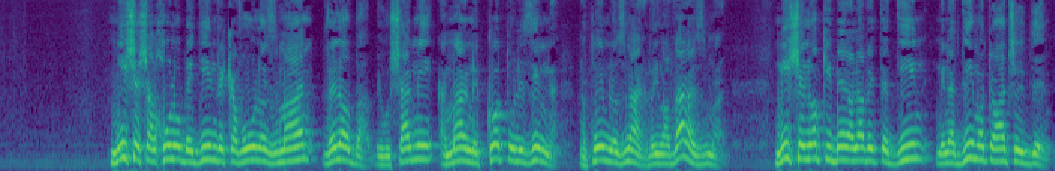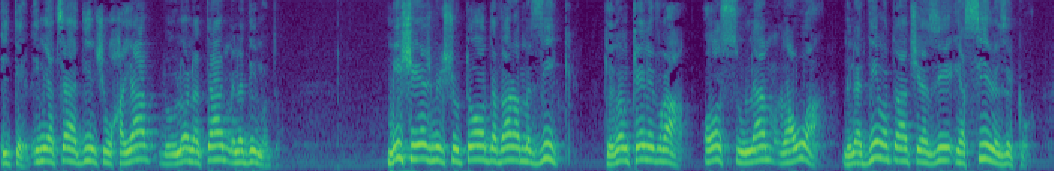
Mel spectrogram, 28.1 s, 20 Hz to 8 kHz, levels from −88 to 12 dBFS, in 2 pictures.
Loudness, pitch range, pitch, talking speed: -14 LUFS, 180-230 Hz, 210 Hz, 125 wpm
